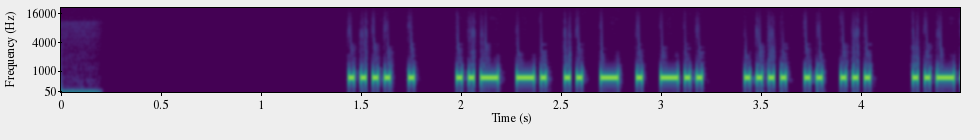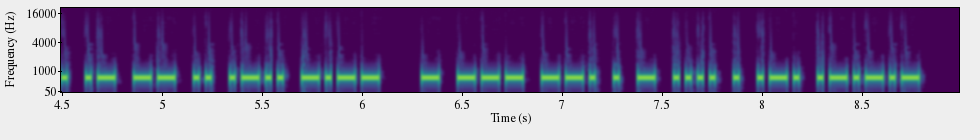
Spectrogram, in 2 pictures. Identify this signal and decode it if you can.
Morse code, heard as a keyed tone, about 40 wpm, 700 Hz. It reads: HE UNITED HIS FAMILY TOGETHER.
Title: Sentences from Top 1000 Words - Review Part 4 - 40wpm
